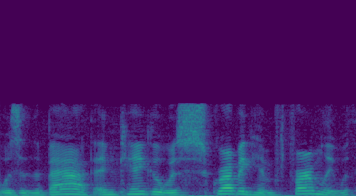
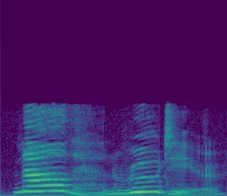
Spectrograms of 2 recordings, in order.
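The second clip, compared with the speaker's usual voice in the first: motherly Kanga; 9 semitones higher, 10 dB louder, much slower than usual. Acted. Kanga playing mother to Roo.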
